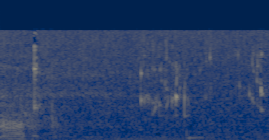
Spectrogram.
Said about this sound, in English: You drink, huh? Of course. Will you pour for me?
